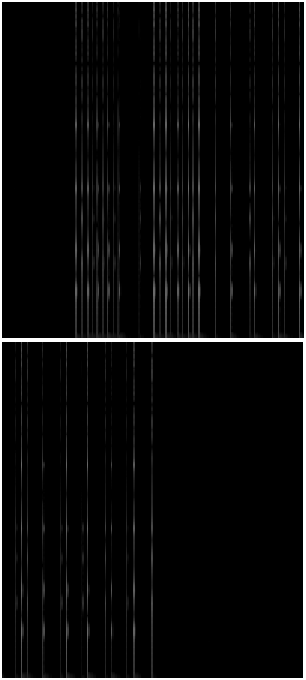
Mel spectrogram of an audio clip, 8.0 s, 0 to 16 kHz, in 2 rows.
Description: Morse code, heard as a telegraph sounder, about 17 wpm. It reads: 44GN0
